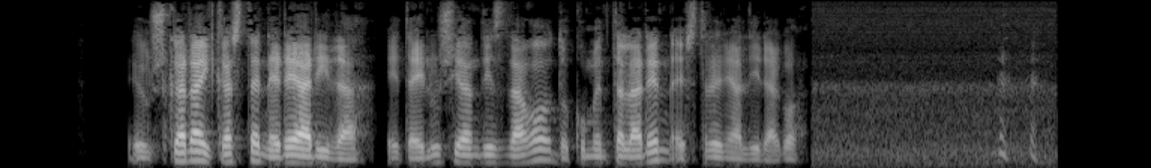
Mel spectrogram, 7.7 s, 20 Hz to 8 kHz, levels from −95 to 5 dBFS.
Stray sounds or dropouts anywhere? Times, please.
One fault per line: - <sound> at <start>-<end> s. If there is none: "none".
- laugh at 6.6-7.0 s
